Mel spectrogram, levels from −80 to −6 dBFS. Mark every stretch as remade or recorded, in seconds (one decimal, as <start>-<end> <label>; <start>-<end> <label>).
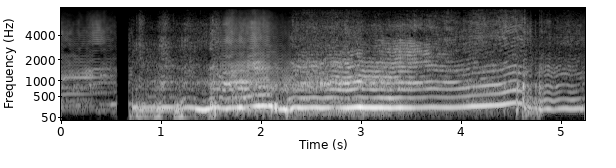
0.0-0.6 remade; 0.6-1.6 recorded; 1.6-2.3 remade; 2.3-5.2 recorded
